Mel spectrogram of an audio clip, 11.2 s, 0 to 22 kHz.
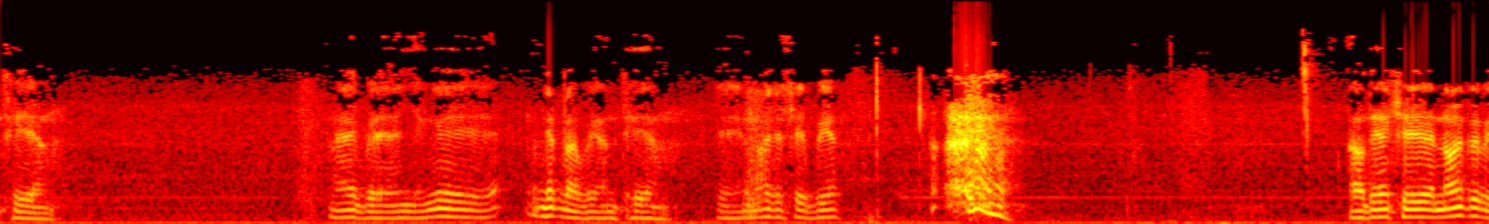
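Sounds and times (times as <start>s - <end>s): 
speech: 0.1s - 0.5s, 2.4s - 7.7s, 10.1s - 11.1s
cough from a monk giving a Buddhist Dharma talk: 7.0s - 7.8s.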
